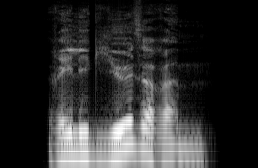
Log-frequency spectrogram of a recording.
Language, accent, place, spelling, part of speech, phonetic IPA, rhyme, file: German, Germany, Berlin, religiöserem, adjective, [ʁeliˈɡi̯øːzəʁəm], -øːzəʁəm, De-religiöserem.ogg
- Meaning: strong dative masculine/neuter singular comparative degree of religiös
